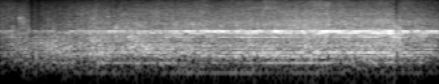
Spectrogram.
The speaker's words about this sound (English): That's a chairlift. Chairlift. Mm. Not a healthy sounding chairlift. That must be down the road at the neighbor's place because nothing sounds like that here.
